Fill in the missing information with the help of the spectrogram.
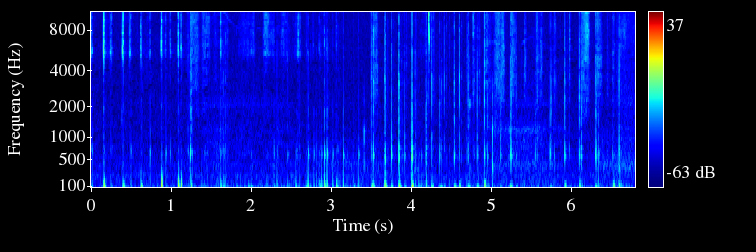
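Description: A small, round, hollow aluminum tin with a printed lid is held in the hands and quickly tapped and scratched with the fingertips. It makes a rapid, uneven stream of soft hollow taps with dull low thumps and bright, crisp clicks. Each tap dies away almost at once, with faint scratching between them.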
